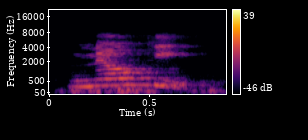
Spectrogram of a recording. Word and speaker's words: gnocchi: Okay, सो Latika ma'am का question है, I don't know ये शेफ मैं प्रोनाउंस नहीं कर पा रही, also be made by this dough. Gnocchi.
